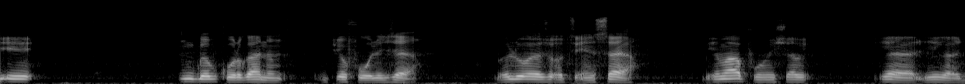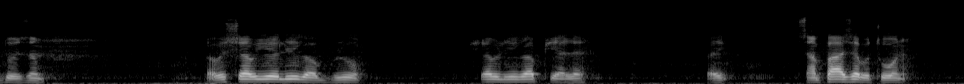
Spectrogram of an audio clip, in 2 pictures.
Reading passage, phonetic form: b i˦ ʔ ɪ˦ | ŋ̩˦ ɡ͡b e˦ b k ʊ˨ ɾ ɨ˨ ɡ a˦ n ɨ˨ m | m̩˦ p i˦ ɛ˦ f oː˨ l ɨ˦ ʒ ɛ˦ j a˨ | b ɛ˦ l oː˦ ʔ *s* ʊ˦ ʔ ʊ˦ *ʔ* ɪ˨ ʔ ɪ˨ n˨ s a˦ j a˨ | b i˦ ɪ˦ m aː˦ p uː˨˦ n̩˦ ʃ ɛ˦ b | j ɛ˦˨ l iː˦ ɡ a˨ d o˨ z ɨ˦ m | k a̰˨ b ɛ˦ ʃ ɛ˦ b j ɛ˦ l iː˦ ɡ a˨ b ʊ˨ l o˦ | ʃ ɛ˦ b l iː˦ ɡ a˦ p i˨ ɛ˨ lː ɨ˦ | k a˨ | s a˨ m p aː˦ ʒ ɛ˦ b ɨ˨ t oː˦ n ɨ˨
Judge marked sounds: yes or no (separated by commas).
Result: no, no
